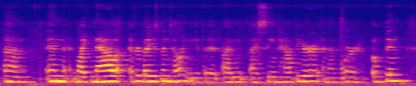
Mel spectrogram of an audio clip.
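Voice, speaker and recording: The young woman's voice is a little high and a little mellow, with little pitch movement and a normal pace, and the sound is lo-fi. She gives a casual, chatty church hall talk about her mission trip, laughing often and using fillers, recorded from a distance in an echoey space with faint noise.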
